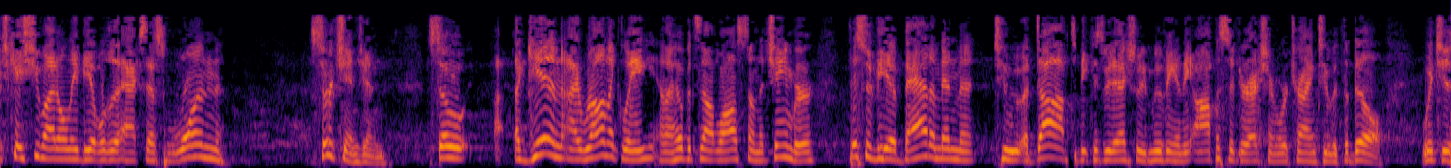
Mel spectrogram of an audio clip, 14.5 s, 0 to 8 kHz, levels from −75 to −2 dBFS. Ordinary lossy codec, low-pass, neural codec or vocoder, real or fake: MP3, 24 kbps; 7.2 kHz; codec, 16 kHz, 4 kbps, FreqCodec, larger model; fake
